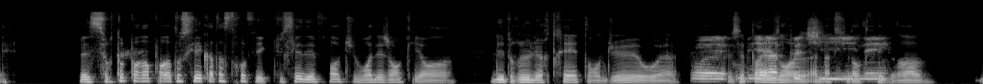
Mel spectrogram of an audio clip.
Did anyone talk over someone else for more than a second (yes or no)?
yes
